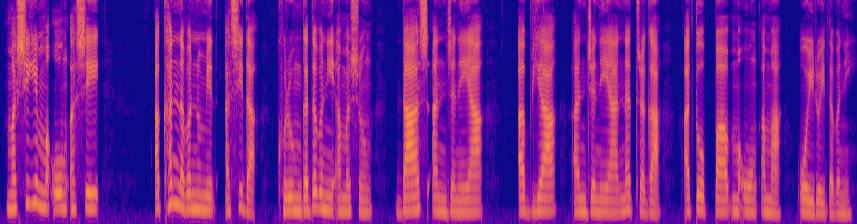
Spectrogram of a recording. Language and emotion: Manipuri, neutral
